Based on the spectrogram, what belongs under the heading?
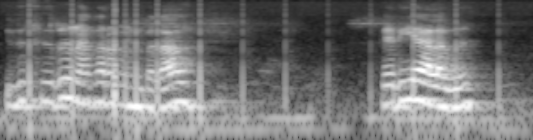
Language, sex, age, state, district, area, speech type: Tamil, male, 30-45, Tamil Nadu, Mayiladuthurai, rural, spontaneous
